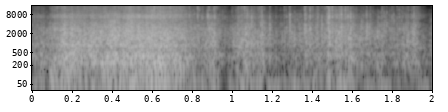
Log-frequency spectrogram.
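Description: Plastic shipping bags crinkling loudly as they are handled: a grey poly mailer and clear plastic garment bags rustling against each other in a continuous crackly rustle with brief dips.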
